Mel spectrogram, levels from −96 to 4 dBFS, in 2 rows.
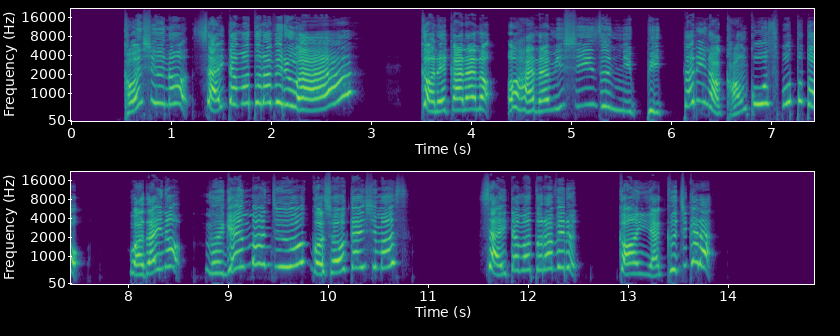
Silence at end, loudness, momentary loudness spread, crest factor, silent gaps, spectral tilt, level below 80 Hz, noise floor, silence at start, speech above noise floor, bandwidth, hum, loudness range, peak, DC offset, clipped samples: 1.05 s; -19 LUFS; 10 LU; 18 dB; none; 1 dB/octave; -76 dBFS; -86 dBFS; 0.55 s; 66 dB; 18.5 kHz; none; 4 LU; -2 dBFS; under 0.1%; under 0.1%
